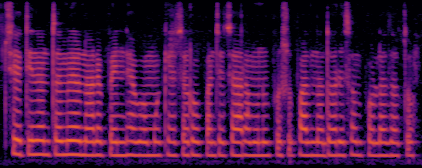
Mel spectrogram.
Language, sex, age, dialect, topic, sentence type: Marathi, male, 51-55, Standard Marathi, agriculture, statement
